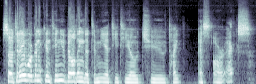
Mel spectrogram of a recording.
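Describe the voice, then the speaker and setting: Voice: mid-range voice, steady tone, moderate pace, a bit bright. A host chatting casually on a livestream while building a model kit, easygoing, with dry self-deprecating humor.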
